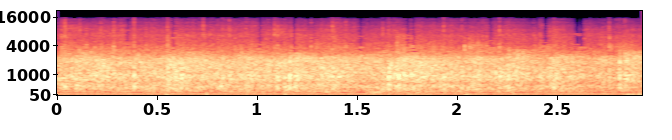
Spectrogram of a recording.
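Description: An audience at the HEC Alumni general assembly applauds, a steady, even wash of many hands clapping, moderately loud and unbroken for the full length.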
